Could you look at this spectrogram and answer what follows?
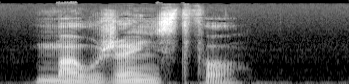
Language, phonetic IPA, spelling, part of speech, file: Polish, [mawˈʒɛ̃j̃stfɔ], małżeństwo, noun, Pl-małżeństwo.ogg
